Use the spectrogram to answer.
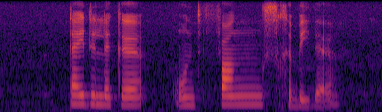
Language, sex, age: Afrikaans, female, 20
